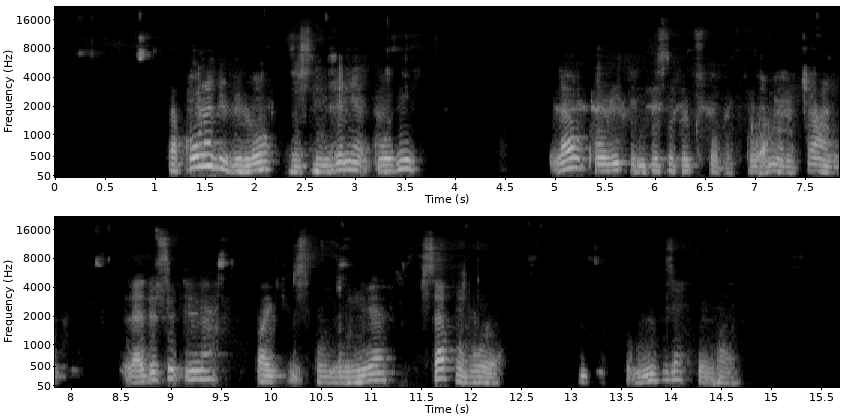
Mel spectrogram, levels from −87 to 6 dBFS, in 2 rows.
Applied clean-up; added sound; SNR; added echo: neural mask model Resemble Enhance denoiser.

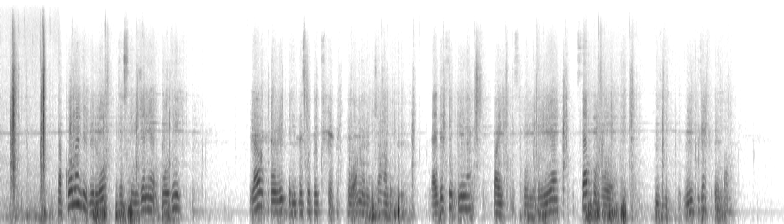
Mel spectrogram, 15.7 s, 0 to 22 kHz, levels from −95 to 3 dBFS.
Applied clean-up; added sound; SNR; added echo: neural mask model RNNoise.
